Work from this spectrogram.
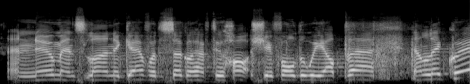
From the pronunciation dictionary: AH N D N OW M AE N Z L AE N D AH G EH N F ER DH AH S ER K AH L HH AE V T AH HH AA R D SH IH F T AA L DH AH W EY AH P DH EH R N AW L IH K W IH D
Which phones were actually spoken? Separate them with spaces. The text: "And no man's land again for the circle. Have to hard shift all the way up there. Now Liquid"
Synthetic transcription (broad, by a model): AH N N OW M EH N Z L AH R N AH G EH N F ER DH AH S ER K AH L HH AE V T AH HH AA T SH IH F AA L DH AH W EY AH P DH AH R N AW L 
